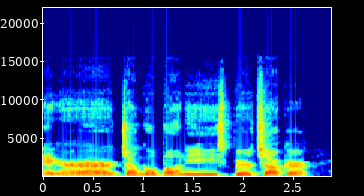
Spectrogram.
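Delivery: soft mutter, under the breath. Retelling slurs a classmate said: imitating someone muttering under breath. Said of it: "he would say under his breath".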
